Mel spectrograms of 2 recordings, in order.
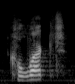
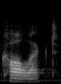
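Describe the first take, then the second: First: The stress is on the second syllable. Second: The stress is on the first syllable. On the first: It means gathering things as a collector. "I'm going to say it with the transposed accent" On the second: It names a short prayer. "instead of collect"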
